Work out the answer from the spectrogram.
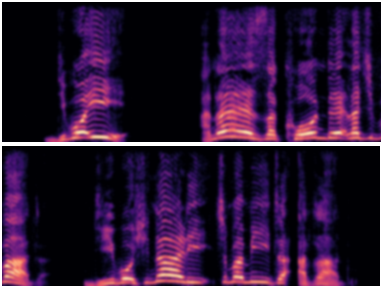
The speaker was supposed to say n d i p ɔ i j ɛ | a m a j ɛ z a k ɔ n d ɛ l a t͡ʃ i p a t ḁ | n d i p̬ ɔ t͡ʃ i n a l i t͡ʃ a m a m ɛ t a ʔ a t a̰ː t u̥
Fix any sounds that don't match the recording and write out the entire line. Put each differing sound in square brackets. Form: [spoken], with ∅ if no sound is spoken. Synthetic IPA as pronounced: n d i p ɔ i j ɛ | a [n] a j ɛ z a [kʰ] ɔ n d ɛ l a t͡ʃ i p a t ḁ | n d i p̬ ɔ t͡ʃ i n a l i t͡ʃ a m a m [i] t a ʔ a t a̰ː t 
